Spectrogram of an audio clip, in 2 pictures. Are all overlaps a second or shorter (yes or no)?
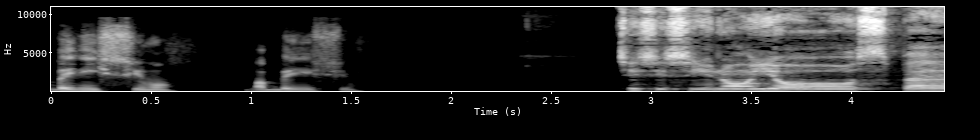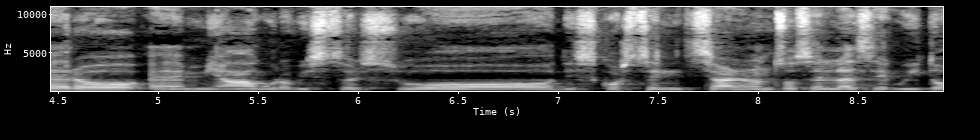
yes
